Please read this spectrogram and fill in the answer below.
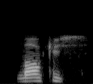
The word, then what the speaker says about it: Marcus: S-A-H-A. – D'accord. Le prénom? – Marcus, M-A-R-C-U-S. – D'accord. Et l'adresse? – Impasse Maurice Parter, P-A-R-T-E-R.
